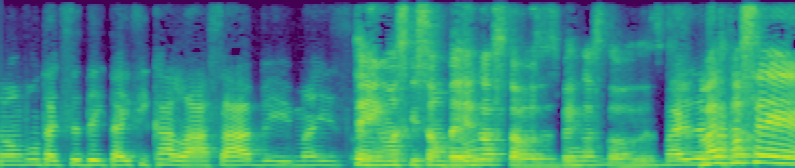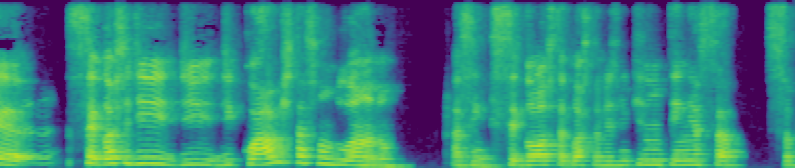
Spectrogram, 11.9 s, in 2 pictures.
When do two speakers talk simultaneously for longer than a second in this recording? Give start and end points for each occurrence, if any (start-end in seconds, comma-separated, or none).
4.4-6.4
